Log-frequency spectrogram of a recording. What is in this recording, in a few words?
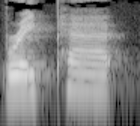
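"Brake pad", English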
